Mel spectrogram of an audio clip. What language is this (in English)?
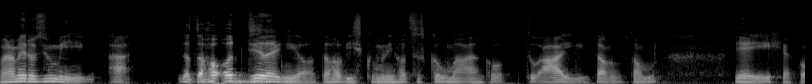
Czech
